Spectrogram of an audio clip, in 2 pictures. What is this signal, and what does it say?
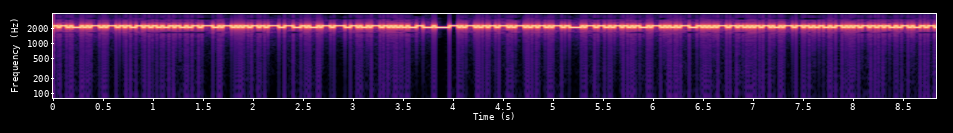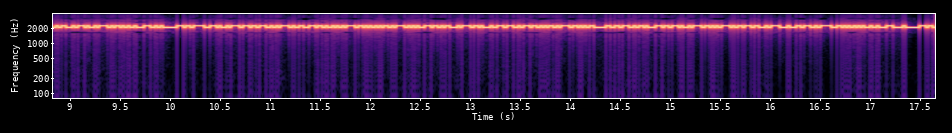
RTTY, about 45.45 baud. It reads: KEEL PLATES TOGETHER. EVEN BEFORE SHE WAS LAUNCHED, THE NEW JERSEY BEGAN SERVING HER COUNTRY.
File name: fsk170 / battleshipnj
